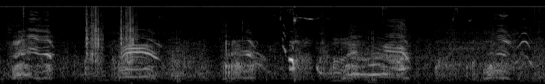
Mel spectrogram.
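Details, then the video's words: African wild dogs harassing and digging out a warthog in the wild, giving bursts of high, bending, twittering calls in quick succession, short pauses between bursts, with a sharp squeak near the middle. "WILD DOGS digging out a WARTHOG"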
